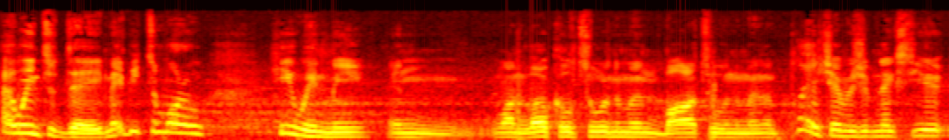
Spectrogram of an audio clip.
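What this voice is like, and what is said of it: Russian accent. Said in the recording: “I just love the Russian accent”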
